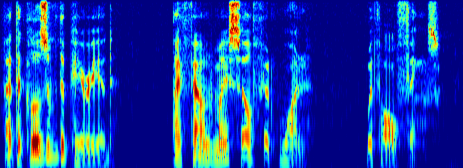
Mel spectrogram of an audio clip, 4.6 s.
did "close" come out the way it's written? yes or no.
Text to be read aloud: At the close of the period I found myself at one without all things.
yes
